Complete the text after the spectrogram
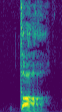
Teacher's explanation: un T avec la gorge qui est contractée. Donc ce n'est pas juste fitr, c'est fitr.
